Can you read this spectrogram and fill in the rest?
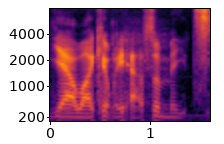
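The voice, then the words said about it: Imitates an orc movie character. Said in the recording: “that impression”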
